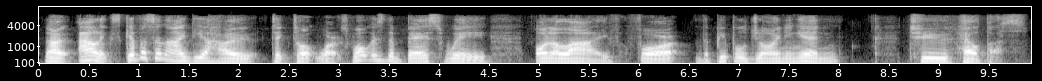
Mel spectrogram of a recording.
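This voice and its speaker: A man's voice: medium pitch, expressive, takes it slowly, dull audio. A man, a therapist hosting a casual live stream, talking in a chatty, rambling way with frequent restarts.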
